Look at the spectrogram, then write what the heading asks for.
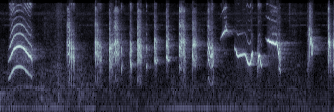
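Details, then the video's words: Long-tailed shrike song used as a lure to make other shrikes sing: a loud arched harmonic squeal opens, followed by rapid harsh chattering notes and bright whistled slurs, with a faint low hum beneath. "Burung cendet gacor DOR BUAT PANCINGAN CENDET AGAR BUNYI"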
